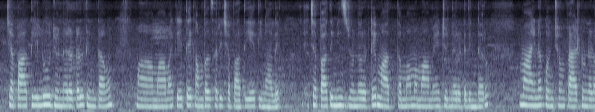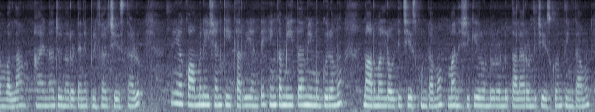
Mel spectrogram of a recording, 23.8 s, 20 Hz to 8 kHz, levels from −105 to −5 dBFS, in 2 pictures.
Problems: none marked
